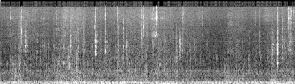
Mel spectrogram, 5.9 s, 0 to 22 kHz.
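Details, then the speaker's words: VW Polo Sedan driven on a rough stone road, knocks since about 10,000 km: irregular sharp rubbery-plastic clacks over heavy road rumble; owner suspects the automatic gearbox mount, not confirmed. "сейчас мы свернем на такой вот дорогу с камушками она совсем не идеальная и послушаем как стучит подвеска"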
